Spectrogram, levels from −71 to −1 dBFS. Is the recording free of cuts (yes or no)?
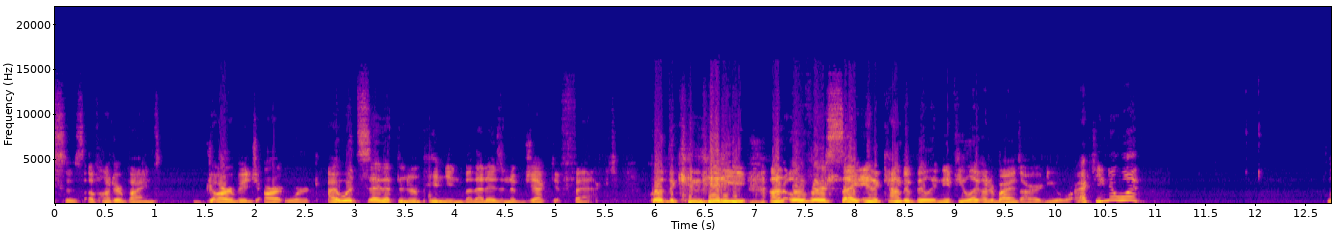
yes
